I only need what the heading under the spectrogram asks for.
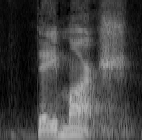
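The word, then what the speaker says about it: démarche: spell for the championship day Marsh day Marsh or day Marsh dear this is a French word and it means a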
